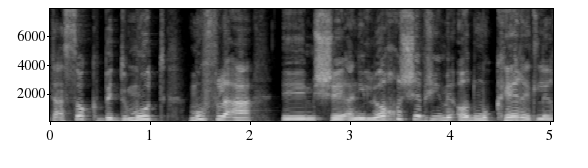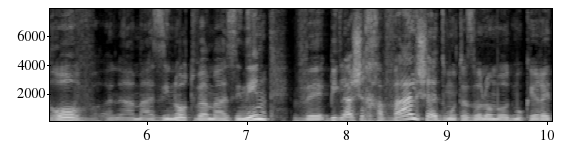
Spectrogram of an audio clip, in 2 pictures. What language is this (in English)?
Hebrew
